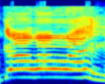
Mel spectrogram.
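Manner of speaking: very high, drawn-out shout; long wailing dismissal; fed-up yell. A narrator's reading. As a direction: holler the visitor away. Woken cats yell at the dog.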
